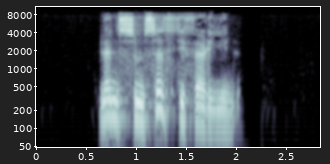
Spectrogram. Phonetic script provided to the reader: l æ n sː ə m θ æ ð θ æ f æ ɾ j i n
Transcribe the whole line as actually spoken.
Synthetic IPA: l æ n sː ə m s æ ð θ i f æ ɾ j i n

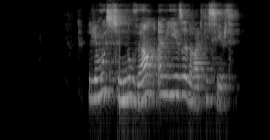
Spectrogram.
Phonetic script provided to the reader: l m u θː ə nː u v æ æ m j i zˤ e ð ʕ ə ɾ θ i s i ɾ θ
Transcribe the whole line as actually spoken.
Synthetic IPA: l m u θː ə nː u v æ æ m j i zˤ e ð ʁ ə ɾ θ i s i ɾ θ

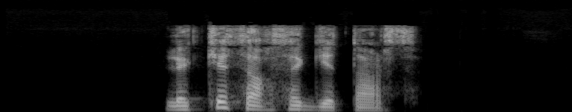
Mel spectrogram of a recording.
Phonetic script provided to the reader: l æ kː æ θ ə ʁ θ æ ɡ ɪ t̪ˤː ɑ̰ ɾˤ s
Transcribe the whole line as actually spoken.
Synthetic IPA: l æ kː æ θ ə ʁ θ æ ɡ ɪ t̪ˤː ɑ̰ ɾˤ θ

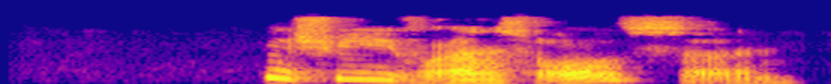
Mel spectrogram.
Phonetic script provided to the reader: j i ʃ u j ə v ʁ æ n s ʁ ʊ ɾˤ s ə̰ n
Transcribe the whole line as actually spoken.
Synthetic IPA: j æ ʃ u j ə v ʁ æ n s ʁ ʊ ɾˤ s ə̰ n

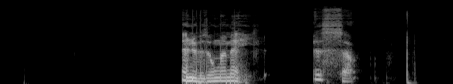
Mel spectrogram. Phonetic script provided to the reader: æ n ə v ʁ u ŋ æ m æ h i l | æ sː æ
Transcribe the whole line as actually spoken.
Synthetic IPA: æ n ə v ð u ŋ æ m æ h i l | æ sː æ

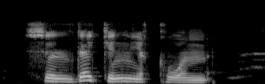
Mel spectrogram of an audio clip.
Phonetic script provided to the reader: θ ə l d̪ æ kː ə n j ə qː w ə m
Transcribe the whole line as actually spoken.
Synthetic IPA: s ə l d̪ æ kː ə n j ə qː w ə m

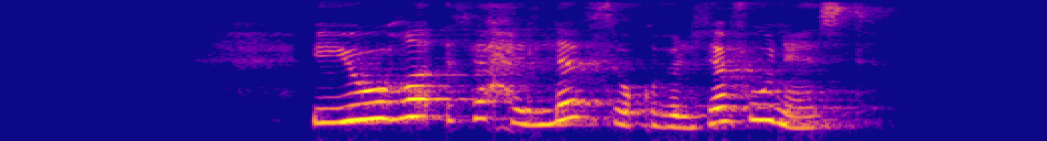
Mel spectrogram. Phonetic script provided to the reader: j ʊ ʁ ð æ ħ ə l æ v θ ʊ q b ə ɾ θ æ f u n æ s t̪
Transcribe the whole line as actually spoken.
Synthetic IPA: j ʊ ʁ θ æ ħ ə lː æ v θ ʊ q v ə l θ æ f u n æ s t̪

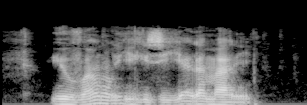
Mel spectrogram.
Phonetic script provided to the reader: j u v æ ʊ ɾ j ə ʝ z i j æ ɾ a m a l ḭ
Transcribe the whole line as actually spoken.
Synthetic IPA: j u v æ ʊ ɾ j ə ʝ z i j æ ɾ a m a ɾ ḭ

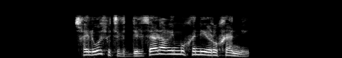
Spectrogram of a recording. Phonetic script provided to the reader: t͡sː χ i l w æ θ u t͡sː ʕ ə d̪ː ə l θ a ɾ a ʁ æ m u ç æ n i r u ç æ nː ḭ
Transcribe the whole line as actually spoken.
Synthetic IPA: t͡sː χ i l w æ θ u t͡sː v ə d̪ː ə l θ a ɾ a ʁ i m u ç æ n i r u ç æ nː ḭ

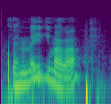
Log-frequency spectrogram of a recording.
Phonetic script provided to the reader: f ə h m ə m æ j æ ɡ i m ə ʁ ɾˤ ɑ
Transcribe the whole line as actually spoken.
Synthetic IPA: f ə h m ə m æ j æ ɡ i m ə ʁ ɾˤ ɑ

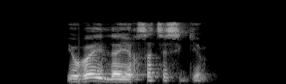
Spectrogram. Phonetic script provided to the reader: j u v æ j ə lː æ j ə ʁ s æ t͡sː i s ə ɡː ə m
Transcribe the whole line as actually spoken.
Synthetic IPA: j u v æ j ə lː æ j ə ʁ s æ t͡sː i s ə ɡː ə m

